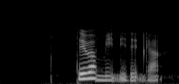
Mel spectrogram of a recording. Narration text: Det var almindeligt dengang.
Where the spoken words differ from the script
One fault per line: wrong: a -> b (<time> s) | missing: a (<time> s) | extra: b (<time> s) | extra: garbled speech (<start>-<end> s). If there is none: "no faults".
no faults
